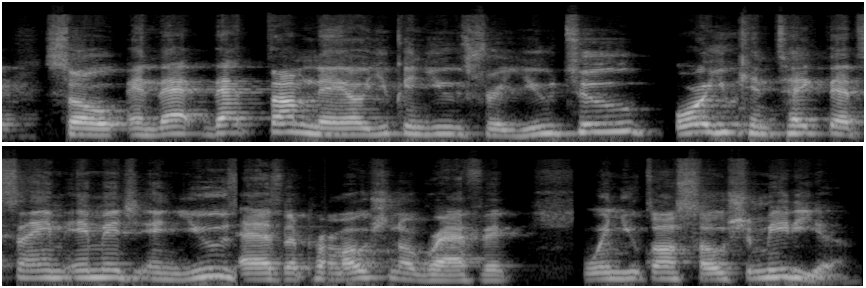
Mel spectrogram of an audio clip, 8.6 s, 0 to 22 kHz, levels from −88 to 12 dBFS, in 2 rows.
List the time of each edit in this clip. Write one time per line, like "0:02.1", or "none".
0:03.3
0:03.7
0:05.5
0:07.2
0:07.5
